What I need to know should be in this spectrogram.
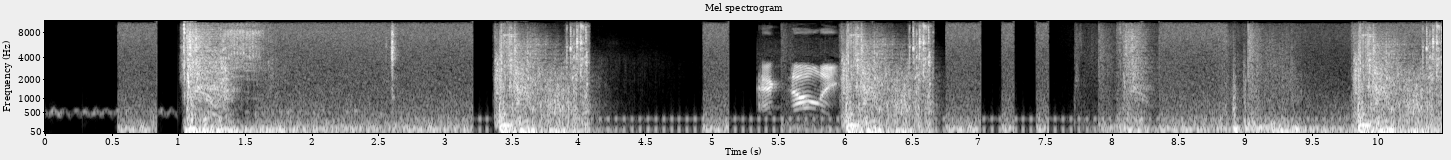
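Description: A gun fires loud energy blasts in quick bursts.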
